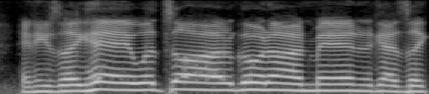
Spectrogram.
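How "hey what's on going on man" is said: high, slow, drawn-out hippie drawl. Retelling a movie scene where a guy comes out: imitating a hippie guy. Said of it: "super, like, hippie guy, and he's like".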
